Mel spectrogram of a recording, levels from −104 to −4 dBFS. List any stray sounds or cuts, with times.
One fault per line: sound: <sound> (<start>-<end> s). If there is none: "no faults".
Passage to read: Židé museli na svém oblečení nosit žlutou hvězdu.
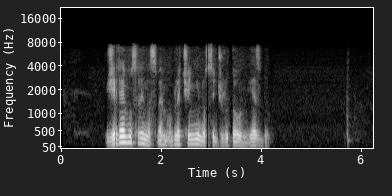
no faults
